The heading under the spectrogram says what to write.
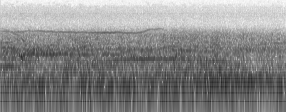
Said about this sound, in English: Now Air Force Number One taxiing in. Doors of the Big Bird swing open.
